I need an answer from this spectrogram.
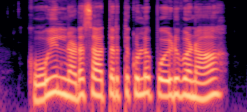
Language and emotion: Tamil, fearful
